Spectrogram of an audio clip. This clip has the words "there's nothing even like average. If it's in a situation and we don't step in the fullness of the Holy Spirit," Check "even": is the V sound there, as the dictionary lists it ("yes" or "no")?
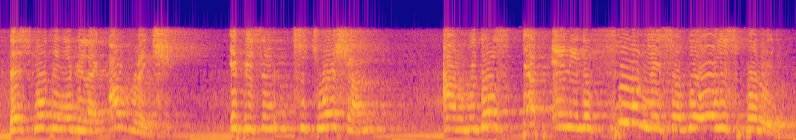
no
